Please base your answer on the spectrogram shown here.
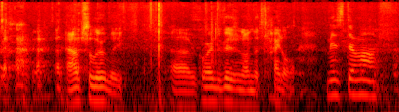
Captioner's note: laughter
